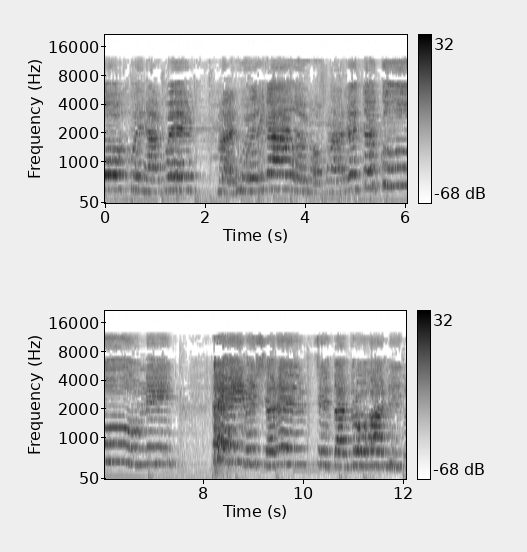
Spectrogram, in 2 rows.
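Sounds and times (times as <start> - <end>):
children singing: 0.0 - 7.5, 8.2 - 12.0.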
